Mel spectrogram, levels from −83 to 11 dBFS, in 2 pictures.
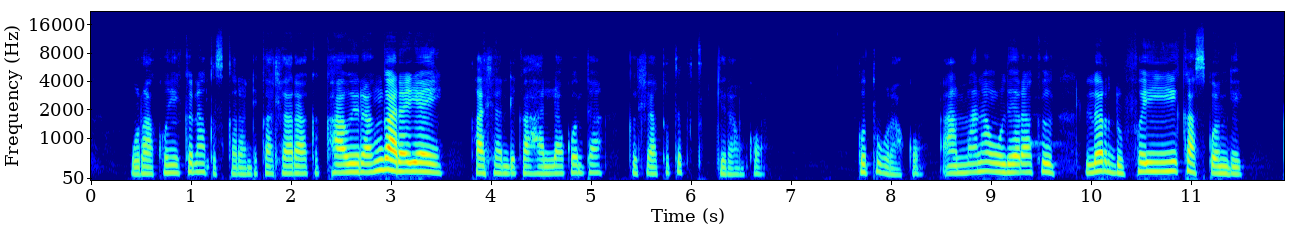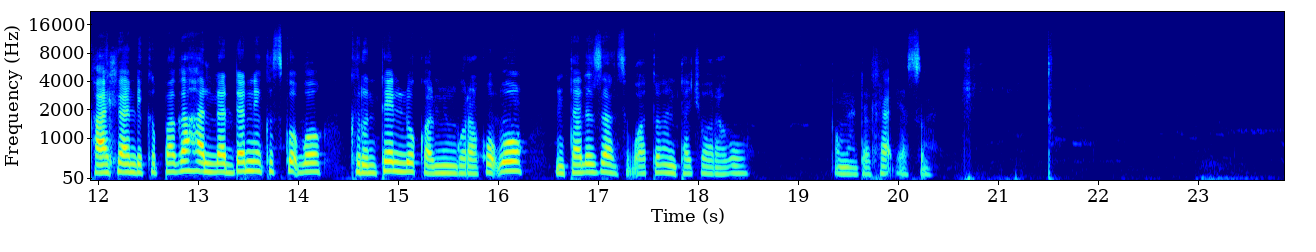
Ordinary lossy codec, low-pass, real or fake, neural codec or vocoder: none; 19.8 kHz; fake; codec, 44.1 kHz, 7.8 kbps, DAC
